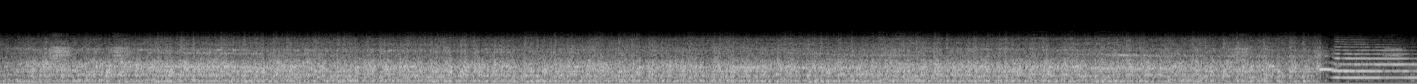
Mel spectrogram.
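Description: Mumbai suburban local electric train passing at speed: a loud, steady rumble and clatter of its wheels on the rails. Near the end a train horn sounds one pitched blast of about a second.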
